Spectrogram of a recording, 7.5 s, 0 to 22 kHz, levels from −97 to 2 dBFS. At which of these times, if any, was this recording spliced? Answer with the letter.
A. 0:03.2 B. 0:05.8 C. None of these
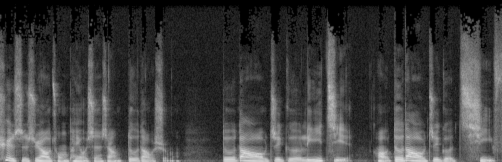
A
